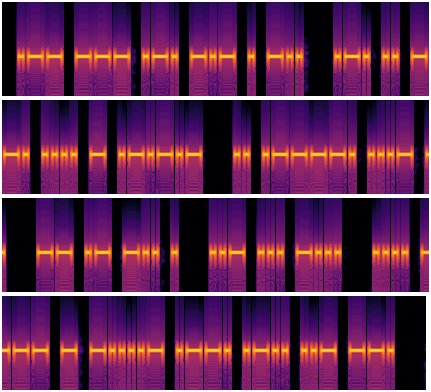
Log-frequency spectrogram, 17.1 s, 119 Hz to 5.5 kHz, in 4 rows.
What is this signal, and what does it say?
Morse code, heard as a keyed tone, about 25 wpm, 600 Hz. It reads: WORKED RIGHT. I'VE MADE USB HOT-PLUG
